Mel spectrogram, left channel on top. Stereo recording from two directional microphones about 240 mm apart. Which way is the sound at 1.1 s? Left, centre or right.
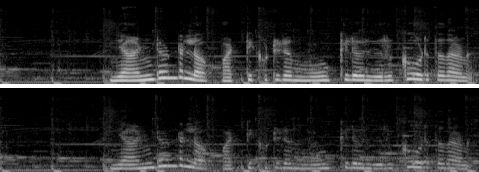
Left.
